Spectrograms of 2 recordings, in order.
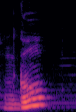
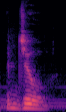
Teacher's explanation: Das heißt auf Gegisch Gu, G-U, Gu, mit nasalem U. Und auf Toskisch Ju.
